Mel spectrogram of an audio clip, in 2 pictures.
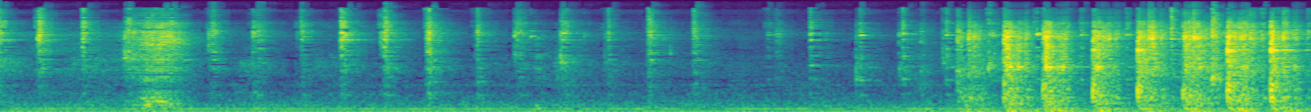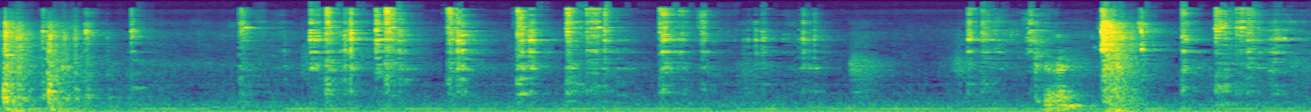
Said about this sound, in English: take your whisk and or a fork or something, kind of break all the yolks up a little bit before you stir it in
